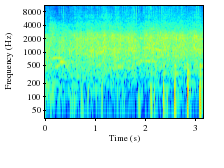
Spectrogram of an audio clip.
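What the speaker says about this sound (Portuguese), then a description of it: "Aplauda bem forte ao Senhor." A congregation at a church service claps loudly for the Lord, with broad, continuous applause from a crowd filling the whole stretch and a few low thumps mixed in.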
